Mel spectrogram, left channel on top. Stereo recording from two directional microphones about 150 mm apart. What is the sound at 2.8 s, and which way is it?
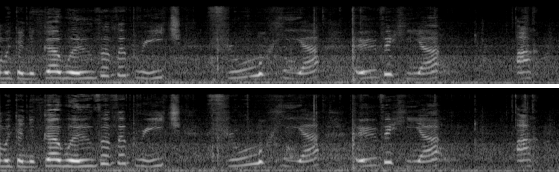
Speech, centre (ahead or behind).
